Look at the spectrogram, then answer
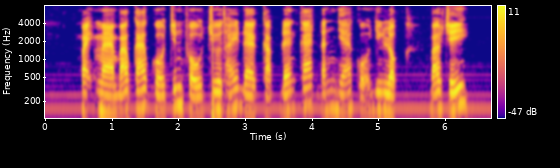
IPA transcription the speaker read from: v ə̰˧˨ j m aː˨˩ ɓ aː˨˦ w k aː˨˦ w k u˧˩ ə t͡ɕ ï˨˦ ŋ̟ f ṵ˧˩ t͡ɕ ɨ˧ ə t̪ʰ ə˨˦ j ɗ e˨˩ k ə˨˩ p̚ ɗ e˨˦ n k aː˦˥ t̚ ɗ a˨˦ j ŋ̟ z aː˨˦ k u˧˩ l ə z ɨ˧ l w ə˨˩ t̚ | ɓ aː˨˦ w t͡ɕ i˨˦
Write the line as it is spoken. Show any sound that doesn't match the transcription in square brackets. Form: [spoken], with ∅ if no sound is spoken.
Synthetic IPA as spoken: v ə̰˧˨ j m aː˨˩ ɓ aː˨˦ w k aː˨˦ w k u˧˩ ə t͡ɕ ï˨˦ ŋ̟ f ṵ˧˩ t͡ɕ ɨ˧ ə t̪ʰ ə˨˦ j ɗ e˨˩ k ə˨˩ p̚ ɗ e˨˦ n k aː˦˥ [k̚] ɗ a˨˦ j ŋ̟ z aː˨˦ k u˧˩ [∅] ə z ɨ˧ l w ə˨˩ t̚ | ɓ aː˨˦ w t͡ɕ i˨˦

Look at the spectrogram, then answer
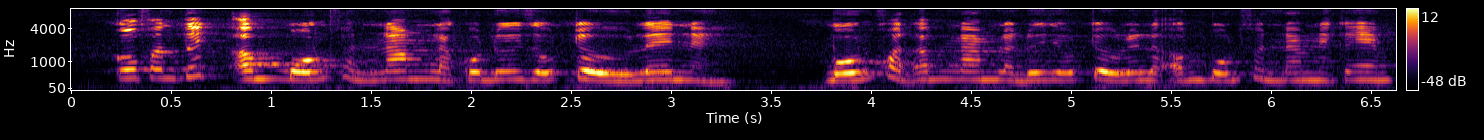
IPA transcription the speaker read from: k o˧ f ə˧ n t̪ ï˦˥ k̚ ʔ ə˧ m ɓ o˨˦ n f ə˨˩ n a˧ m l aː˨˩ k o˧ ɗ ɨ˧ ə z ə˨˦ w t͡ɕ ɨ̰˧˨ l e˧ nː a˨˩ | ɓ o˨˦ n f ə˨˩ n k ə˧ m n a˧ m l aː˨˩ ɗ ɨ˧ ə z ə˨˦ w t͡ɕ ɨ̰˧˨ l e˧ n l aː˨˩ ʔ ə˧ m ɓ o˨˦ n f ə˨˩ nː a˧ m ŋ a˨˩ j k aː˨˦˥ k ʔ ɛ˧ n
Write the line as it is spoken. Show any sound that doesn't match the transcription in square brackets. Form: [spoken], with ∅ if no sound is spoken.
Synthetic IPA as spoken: k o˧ f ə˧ n t̪ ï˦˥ k̚ ʔ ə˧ m ɓ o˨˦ n f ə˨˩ [nː] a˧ m l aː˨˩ k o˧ ɗ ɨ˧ ə z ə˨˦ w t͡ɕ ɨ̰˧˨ l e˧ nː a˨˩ | ɓ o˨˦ n f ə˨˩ n [ʔ] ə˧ m n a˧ m l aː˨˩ ɗ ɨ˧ ə z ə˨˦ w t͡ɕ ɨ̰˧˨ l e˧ n l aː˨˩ ʔ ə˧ m ɓ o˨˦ n f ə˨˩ nː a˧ m [n] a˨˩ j k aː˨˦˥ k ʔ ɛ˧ [m]

